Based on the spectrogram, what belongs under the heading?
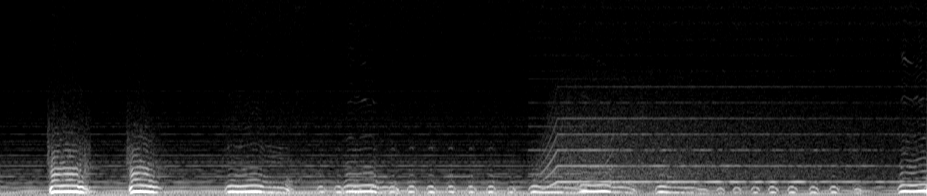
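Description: An owl gives two loud, quick hoots, then a run of softer, wavering hoots, over a sustained musical backing.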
